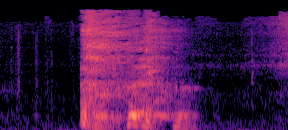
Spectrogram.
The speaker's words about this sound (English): I was like, this is no good. I'm going to cough again.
